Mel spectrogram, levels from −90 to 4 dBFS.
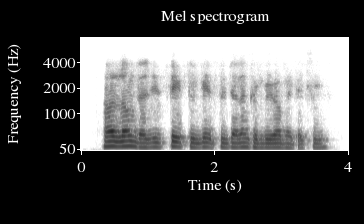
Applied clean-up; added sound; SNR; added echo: neural mask model Resemble Enhance denoiser.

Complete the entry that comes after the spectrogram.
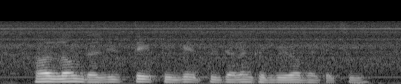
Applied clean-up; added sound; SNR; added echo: none; Tools / Domestic sounds, home sounds; 11 dB; none.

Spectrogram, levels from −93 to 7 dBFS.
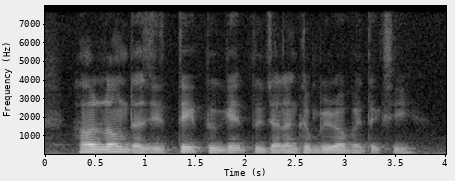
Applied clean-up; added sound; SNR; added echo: none; none; none; none.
